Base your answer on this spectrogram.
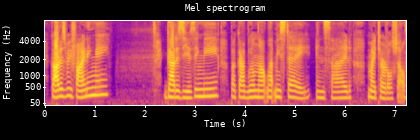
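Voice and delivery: ordinary talk, nothing marked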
